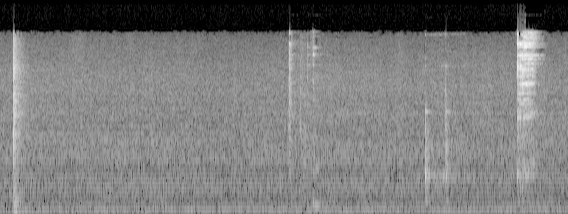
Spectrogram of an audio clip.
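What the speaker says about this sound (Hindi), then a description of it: "अब मैं चाय डाल लूँ" Dishes clink a few times while tea is being prepared at home. The sharp, sparse clinks are spaced several seconds apart over a quiet, steady background hum, and the last one is the loudest.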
